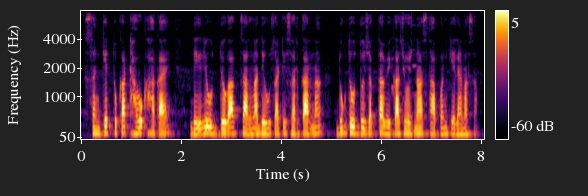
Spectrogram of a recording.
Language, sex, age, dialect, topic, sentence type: Marathi, male, 18-24, Southern Konkan, agriculture, statement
